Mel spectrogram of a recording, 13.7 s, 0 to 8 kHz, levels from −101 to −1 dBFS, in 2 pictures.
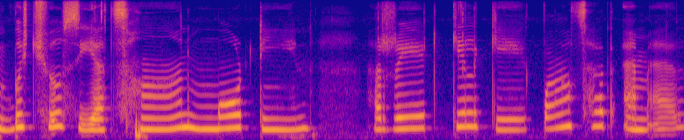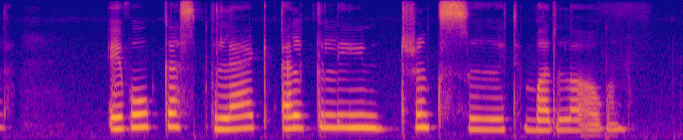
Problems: low volume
